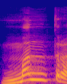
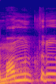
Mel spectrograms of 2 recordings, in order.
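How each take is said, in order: First: "मंत्र" said slowly as man-tra; a clear n before tra in "मंत्र"; dental n. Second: "मंत्र" said high as mam-tra; mispronunciation with m. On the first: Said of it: "हम मंत्र बोलते हैं". ("मंत्र" में साफ़ न) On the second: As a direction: close the lips for an m in "मंत्र". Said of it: "मंत्र नहीं बोलते". ("मंत्र" में न की जगह म) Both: Shown as a demonstration.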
